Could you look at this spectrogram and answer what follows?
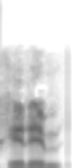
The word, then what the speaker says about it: Jerem: Ahora Jerem, se pronuncia Jerem, es una H dura, Jerem significa destrucción total.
